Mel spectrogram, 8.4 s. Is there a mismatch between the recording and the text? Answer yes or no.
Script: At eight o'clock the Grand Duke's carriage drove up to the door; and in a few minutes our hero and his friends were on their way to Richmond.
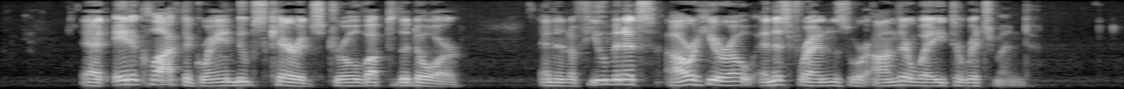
no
